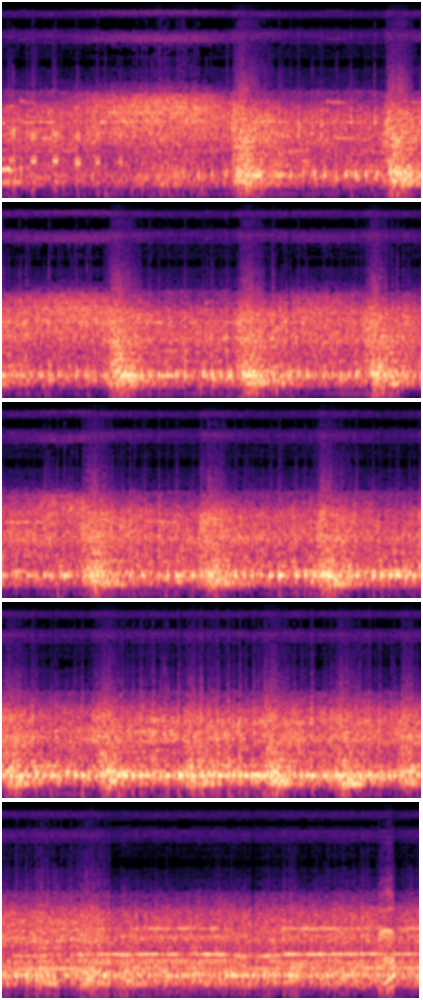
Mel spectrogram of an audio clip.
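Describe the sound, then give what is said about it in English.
The Empire Builder train pulls out with a heavy, continuous rumble and a steady rhythm of wheel clacks about once a second, holding loud and even throughout. “The Empire Builder leaving. And what a train.”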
